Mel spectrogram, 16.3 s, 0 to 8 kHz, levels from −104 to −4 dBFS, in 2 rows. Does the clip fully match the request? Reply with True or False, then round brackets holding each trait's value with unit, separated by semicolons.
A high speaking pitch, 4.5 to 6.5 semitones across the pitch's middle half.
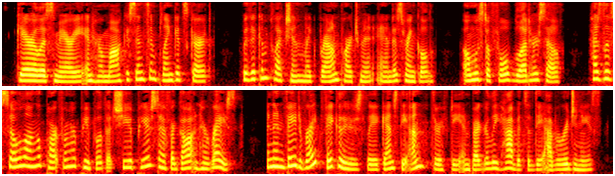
True (200 Hz; 5.2 semitones)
